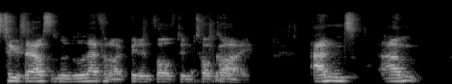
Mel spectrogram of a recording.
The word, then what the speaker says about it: Tokaj: remember that that um the little eye on the end is is the wine it is from tokai and the town does not have the eye on it we spend a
